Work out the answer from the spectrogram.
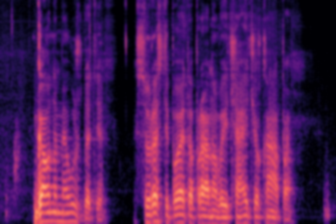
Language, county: Lithuanian, Klaipėda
